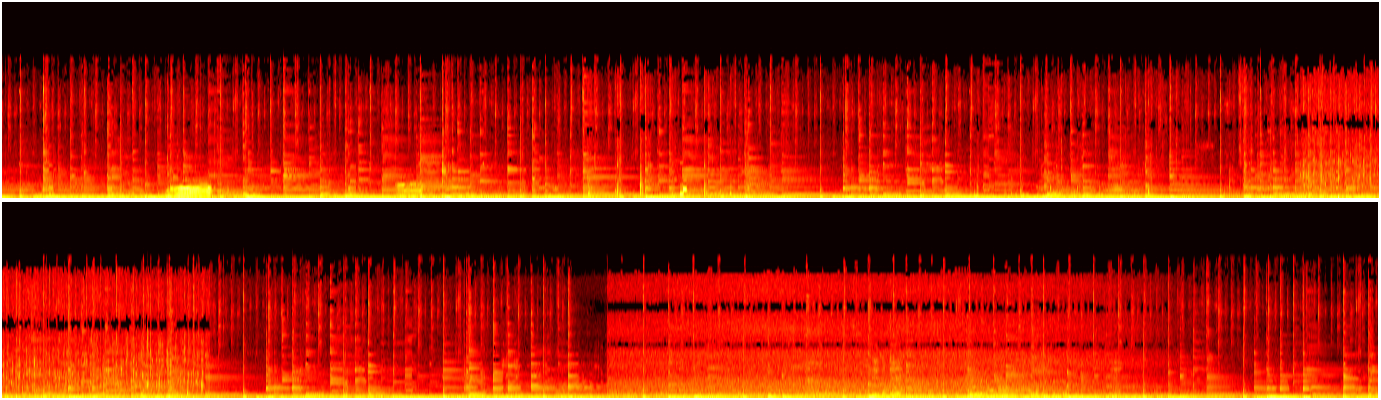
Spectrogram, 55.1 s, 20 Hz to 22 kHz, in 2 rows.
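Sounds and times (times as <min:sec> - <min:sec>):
acoustic guitar music: 0:00.0 - 0:55.0
water pouring from a spout: 0:25.5 - 0:32.0, 0:39.6 - 0:50.0.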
